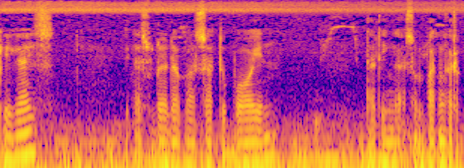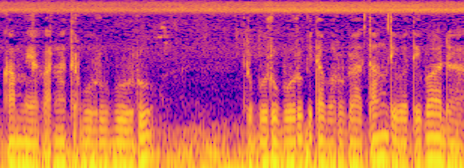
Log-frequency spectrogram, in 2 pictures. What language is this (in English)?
Indonesian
